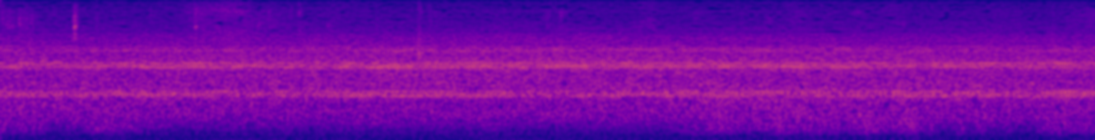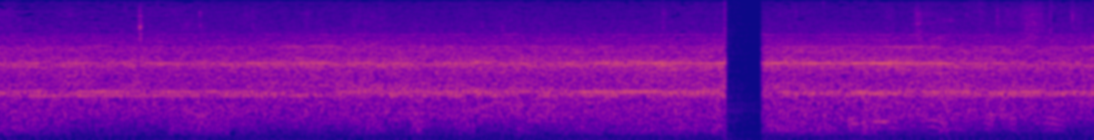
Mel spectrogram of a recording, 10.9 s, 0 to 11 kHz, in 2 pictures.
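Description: Boeing B-52H Stratofortress taxiing, its eight TF33 turbofan engines giving a steady high whine over a broad rushing noise. The sound cuts out for a moment about nine seconds in.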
